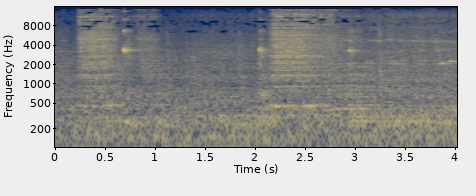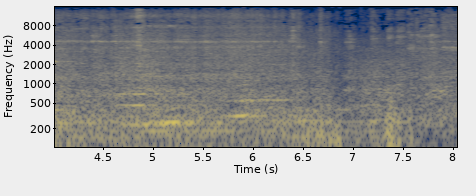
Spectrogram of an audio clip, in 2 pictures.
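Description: Empty container flatcars of a freight train rolling past, a steady loud noise of steel wheels on the rails. Two short high screeches of the wheels come about half a second in and about two seconds in, with a faint thin squeal held for a few seconds in the middle.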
